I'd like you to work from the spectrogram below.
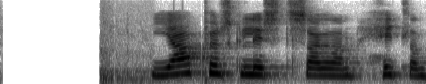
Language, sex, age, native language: Icelandic, female, 18-19, Icelandic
